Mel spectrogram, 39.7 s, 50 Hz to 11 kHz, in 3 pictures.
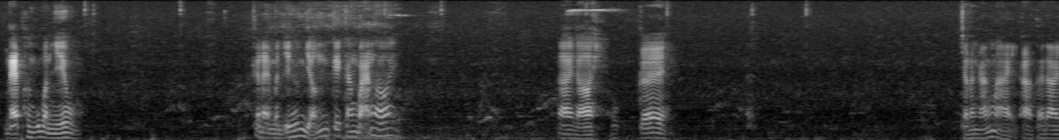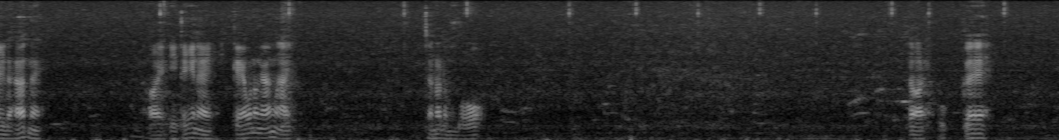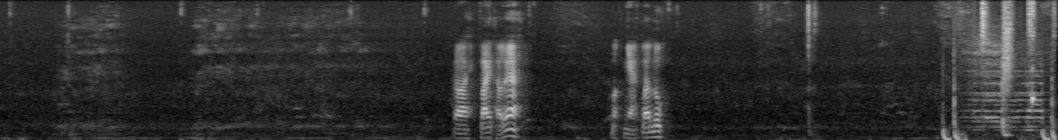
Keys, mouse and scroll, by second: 1.1 click, 2.3-5.1 click, 8.3-9.6 click, 16.9-18.4 click, 24.4-25.0 click, 25.8-26.8 click, 27.3 n, 28.8-30.0 click, 30.9 n, 31.8-33.3 click, 33.3-34.2 scroll down 1, 34.9 click, 36.0 click, 36.6 space.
